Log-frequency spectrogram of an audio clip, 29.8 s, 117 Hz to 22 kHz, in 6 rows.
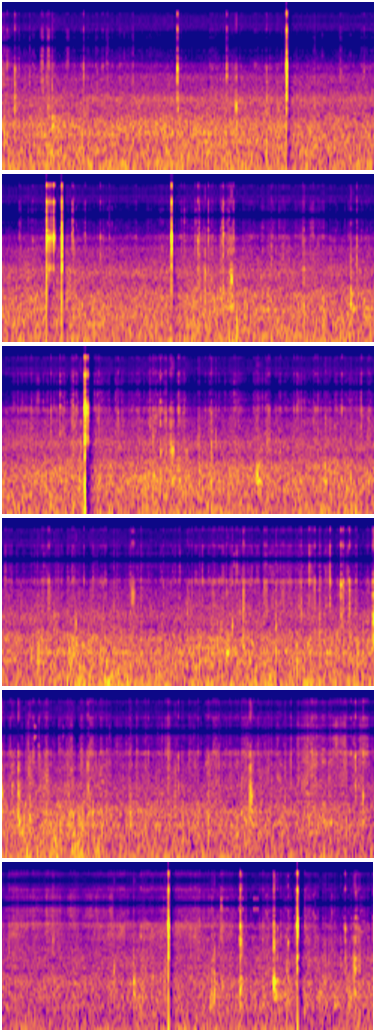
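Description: Merida TFS 800D mountain bike ridden over a rough gravel and dirt trail: a steady rumble of tyres on the ground, with sharp clacks and rattles scattered through as the bike jolts over stones.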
